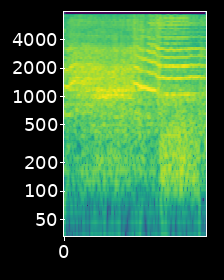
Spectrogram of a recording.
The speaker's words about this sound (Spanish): La madre gritó.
